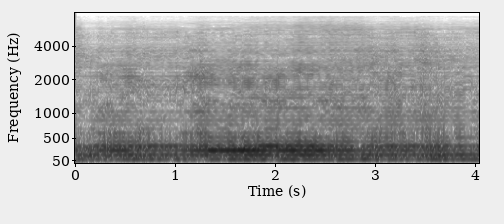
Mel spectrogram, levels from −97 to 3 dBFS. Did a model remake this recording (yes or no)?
yes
